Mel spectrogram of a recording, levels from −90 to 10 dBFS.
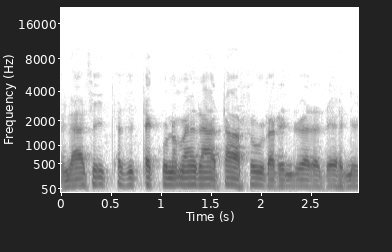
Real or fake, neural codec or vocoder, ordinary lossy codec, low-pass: fake; vocoder, 22.05 kHz, 80 mel bands, Vocos; none; 9.9 kHz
